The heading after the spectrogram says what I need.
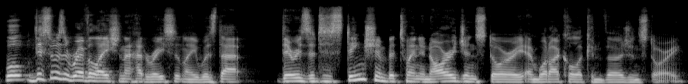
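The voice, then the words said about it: Speaking with an accent. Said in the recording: “you just speak with an accent. Everything you say sounds better.”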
